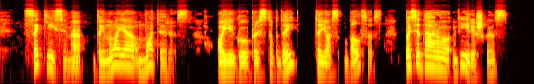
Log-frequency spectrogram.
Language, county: Lithuanian, Vilnius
